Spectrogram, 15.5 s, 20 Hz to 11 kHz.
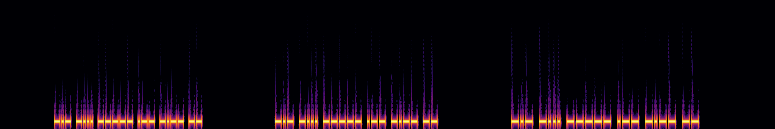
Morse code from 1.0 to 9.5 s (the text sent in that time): KB0WYM KB0WYM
